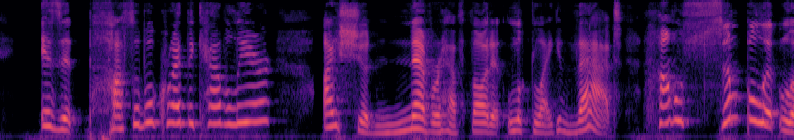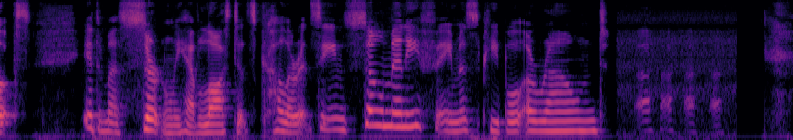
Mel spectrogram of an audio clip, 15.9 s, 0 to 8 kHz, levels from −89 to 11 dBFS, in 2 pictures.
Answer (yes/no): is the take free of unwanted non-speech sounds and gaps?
no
